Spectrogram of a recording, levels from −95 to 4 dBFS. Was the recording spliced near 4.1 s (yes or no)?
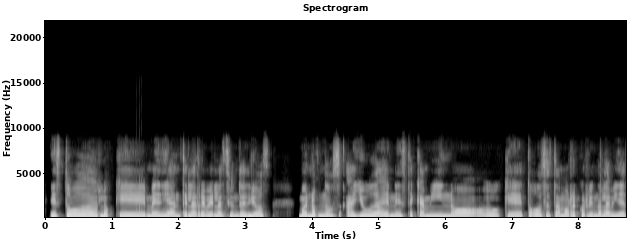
yes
